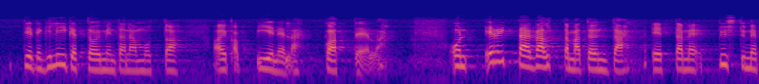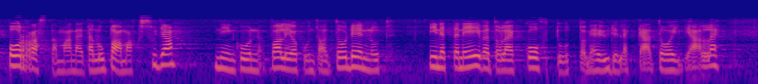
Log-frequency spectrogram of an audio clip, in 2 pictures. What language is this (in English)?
Finnish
